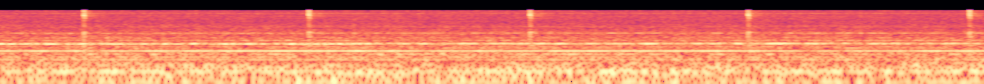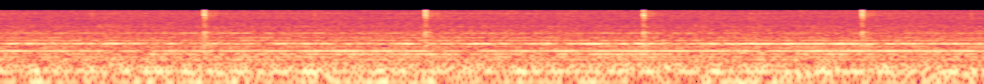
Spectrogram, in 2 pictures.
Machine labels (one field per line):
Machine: valve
